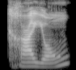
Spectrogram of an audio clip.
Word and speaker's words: crayon: First of all, let me just point out there are silent letters in French, like crayon. I don't hear the N.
